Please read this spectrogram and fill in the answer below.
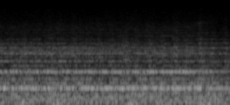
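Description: Opera orchestra and chorus holding sustained chords over a steadily pulsing bass.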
